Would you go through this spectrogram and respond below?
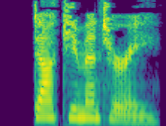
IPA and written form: dˌɑkjəmˈɛntɚi (documentary)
